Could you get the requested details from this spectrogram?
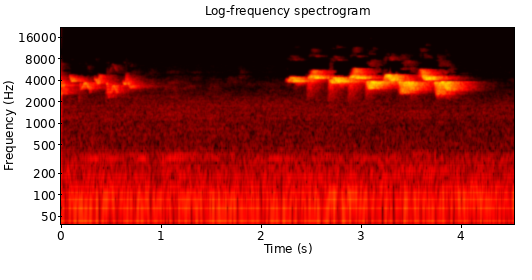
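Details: Short opening trill, then after a pause a louder, tumbling phrase of rapid high whistled notes from a blue-black grosbeak whose tail was still evening out, dated 8 September 2020.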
